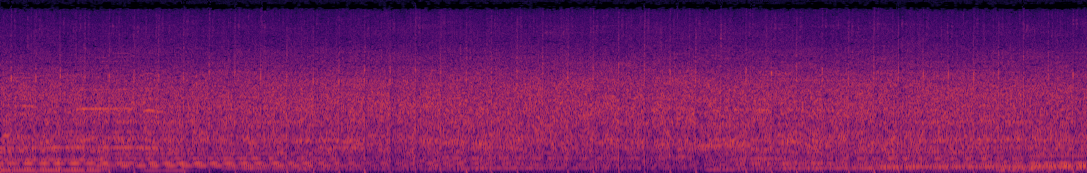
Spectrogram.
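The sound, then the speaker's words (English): A Pentecostal audience at a church service claps loudly and steadily, dense overlapping handclaps filling the whole stretch, with music or a sustained tone running underneath. “Let's lift him up with a hand clap tonight.”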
